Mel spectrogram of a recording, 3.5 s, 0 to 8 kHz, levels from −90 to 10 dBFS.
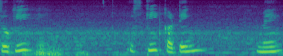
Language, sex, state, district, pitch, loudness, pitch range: Kumaoni, male, Uttarakhand, Tehri Garhwal, 270 Hz, -16 LUFS, 255-325 Hz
